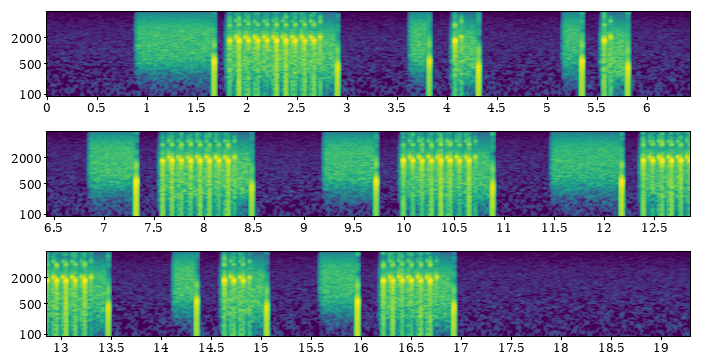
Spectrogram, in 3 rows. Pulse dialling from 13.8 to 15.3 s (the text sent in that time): 3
